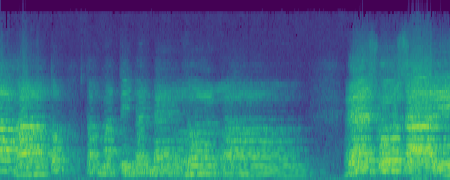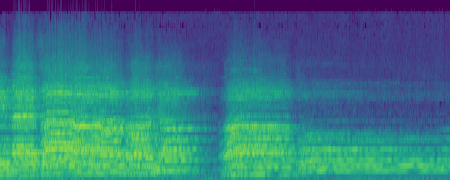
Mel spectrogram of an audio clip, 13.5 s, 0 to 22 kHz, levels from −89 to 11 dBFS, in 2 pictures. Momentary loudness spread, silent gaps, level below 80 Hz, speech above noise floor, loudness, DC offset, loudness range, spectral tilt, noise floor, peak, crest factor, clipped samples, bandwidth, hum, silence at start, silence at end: 14 LU; none; -40 dBFS; 23 dB; -10 LUFS; under 0.1%; 10 LU; -5.5 dB/octave; -38 dBFS; 0 dBFS; 10 dB; 0.2%; 16 kHz; none; 0 s; 0 s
